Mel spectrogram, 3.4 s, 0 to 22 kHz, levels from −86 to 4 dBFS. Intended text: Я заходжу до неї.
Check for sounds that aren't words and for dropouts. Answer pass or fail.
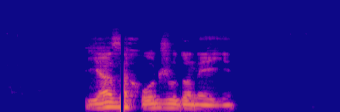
fail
